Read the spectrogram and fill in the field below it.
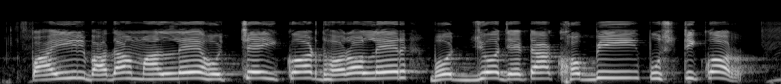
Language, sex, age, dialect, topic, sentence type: Bengali, male, 18-24, Jharkhandi, agriculture, statement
